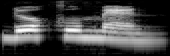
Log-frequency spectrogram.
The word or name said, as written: dokumen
